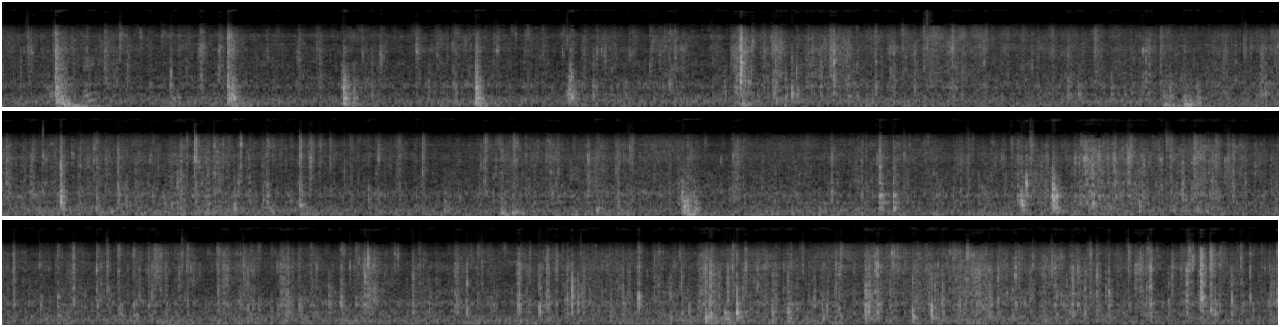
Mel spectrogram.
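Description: Freshly caught mackerel being swung aboard and flapping in the bottom of a small open fishing boat, making irregular knocks and patters against the hull and gear, over a steady bed of wind and sea noise.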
